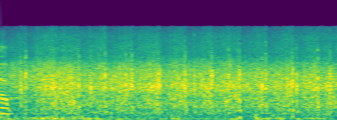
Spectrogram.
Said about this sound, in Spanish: El Carpena continuamente rompiendo en aplausos con cada palabra de Rafa.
